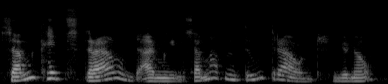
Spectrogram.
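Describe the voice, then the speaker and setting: Speaking at a fairly slow pace in a German accent, a woman uses a dark, mellow tone with very wide pitch swings. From Germany. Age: 80s+. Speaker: war survivor recalling childhood. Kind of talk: reminiscing, casual storytelling. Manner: halting.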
